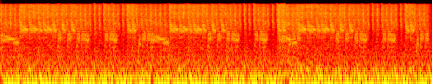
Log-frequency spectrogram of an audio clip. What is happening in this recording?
Terror Electronic Noise
Harsh digital fuck-up.
destruction, digi, digital, digital-noise, electric, electricity, error, harsh, noise, noisy, painful, rhythmic-noise, static, terror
